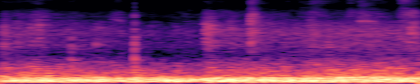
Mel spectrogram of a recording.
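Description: Steady low rumble of background room noise picked up by the meeting microphones, with a few faint clicks.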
